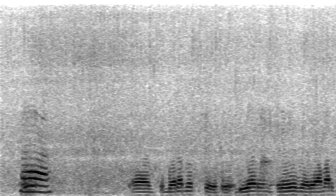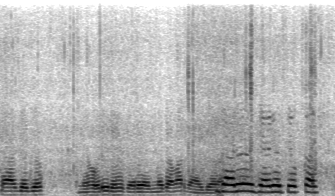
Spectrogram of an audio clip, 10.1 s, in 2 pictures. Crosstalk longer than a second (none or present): none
